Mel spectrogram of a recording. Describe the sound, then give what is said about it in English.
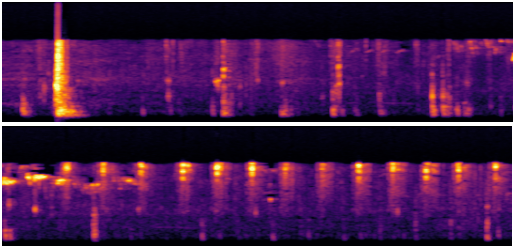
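Repeated hard chipping and scraping as a person clears ice, irregular knocks at first, then quicker rhythmic strikes, fairly loud with no talking. “you're going to enjoy this bit because it's going to be me literally clearing some ice.”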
